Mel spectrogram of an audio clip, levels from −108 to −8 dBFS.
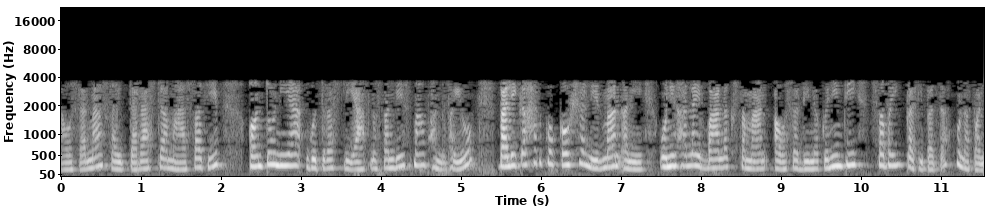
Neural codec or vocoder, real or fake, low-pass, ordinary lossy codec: none; real; 3.6 kHz; none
